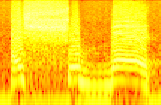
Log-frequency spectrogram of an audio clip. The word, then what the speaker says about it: الشباك: البحر، الشباك، هل نطقت اللام؟ طبعا لا، ما نطقتش اللام، وبعد اللام حرف مشدد، اذا هي لام ايه؟ احسنت يا بطل، هي لام شمسية.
